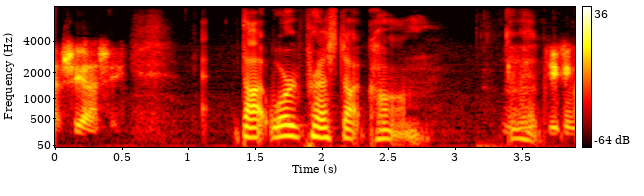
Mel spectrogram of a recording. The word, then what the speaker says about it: Sheyahshe: And you have a great website under Michael Sheyahshe. Did I say it right? Yes, you did. Yeah, Sheyahshe.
